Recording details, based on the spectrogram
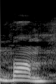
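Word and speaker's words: bomb: यानी अगर एम के बाद बी आ जाए तो बी क्या रहेगा? साइलेंट रहेगा। जैसे पहला वर्ड्स लिम, दूसरा वर्ड है कॉम, तीसरा वर्ड है टॉम और चौथा वर्ड है बॉम्ब, इसके बाद में थम, उसके बाद में क्लाइम।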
